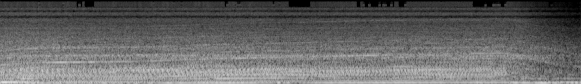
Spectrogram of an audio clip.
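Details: 1979 Ferrari 512 Boxer, four triple Webers after rebuild and tuning (previously spat and backfired, hard off idle): strong clean high-rev roar holds steady then drops off cleanly with no spitting or popping; healthy throttle response.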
